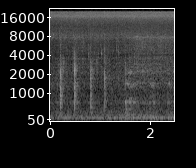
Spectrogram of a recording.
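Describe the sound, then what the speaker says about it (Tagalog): Sautéing in hot oil in a Filipino kitchen while making sopas, with a soft steady sizzle broken by four or five sharp clacks of a utensil against the pan, close and alone. "Dahil mainit na siya, so pwede na natin i-gisa."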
